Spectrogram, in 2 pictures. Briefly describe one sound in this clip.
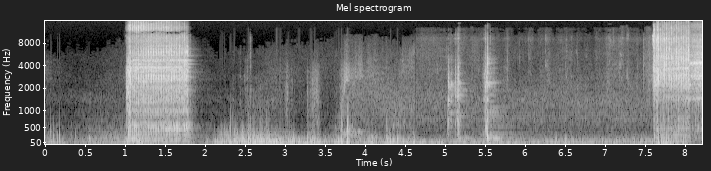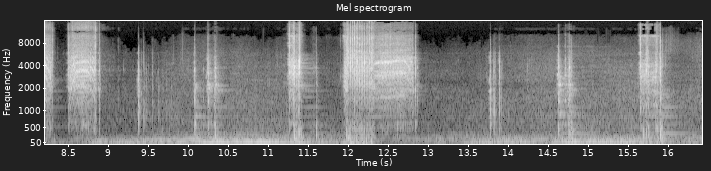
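An impact wrench hammers in loud bursts on wheel nuts.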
